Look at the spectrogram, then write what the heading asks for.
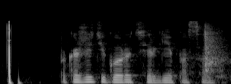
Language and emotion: Russian, neutral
